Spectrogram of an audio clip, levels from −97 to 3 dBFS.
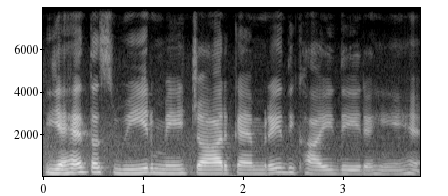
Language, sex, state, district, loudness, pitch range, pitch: Hindi, female, Haryana, Charkhi Dadri, -18 LUFS, 170-195 Hz, 180 Hz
